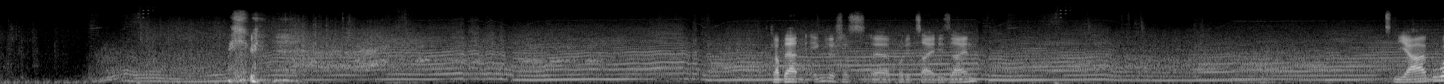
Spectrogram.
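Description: A car engine roars and revs high, shifting through gears.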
